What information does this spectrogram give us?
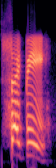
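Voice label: loc b, female; vo; Counter Strike Model Pack; CS:GO; seal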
